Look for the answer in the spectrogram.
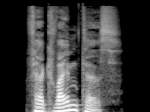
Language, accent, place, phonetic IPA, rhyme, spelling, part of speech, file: German, Germany, Berlin, [fɛɐ̯ˈkvalmtəs], -almtəs, verqualmtes, adjective, De-verqualmtes.ogg
- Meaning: strong/mixed nominative/accusative neuter singular of verqualmt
